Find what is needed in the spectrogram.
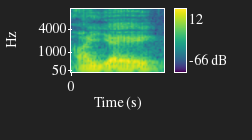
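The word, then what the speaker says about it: αἰεί: And that's why in the ancient Greek language, the so-called locative of Aiōn, and I'll pronounce it Aiei, A-I-E-I, which is a form of Aiōn, is the ordinary way that people say forever.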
